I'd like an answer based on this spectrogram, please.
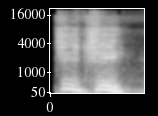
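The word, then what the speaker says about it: Tite: Chi Lord have mercy TI pronounced Chi Lord have mercy a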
